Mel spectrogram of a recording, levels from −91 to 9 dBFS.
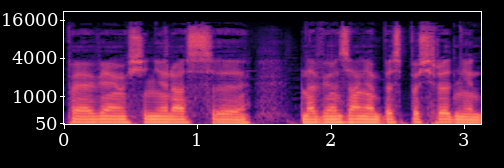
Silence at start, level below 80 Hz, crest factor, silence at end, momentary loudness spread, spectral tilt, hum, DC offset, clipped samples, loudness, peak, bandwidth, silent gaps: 0 s; -36 dBFS; 10 dB; 0 s; 5 LU; -5.5 dB/octave; none; under 0.1%; under 0.1%; -15 LUFS; -4 dBFS; 15 kHz; none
